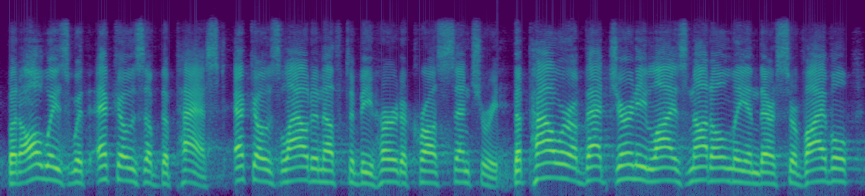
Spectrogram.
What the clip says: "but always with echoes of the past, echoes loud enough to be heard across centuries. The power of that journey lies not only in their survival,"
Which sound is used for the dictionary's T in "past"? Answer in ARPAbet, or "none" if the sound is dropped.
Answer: T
